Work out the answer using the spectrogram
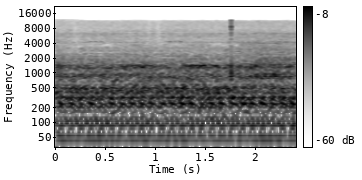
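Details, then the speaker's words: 2002 Ford Explorer 4.6 V8 after intake gasket replacement, cold start: idles steadily with an even hiss, no knocks or misfire, sounding as before; only an exhaust leak remains. "engine's nice and cold and uh looks like you're we okay sweet sounds good except for my exhaust leak I got to get that taken care of but sounds pretty good"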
